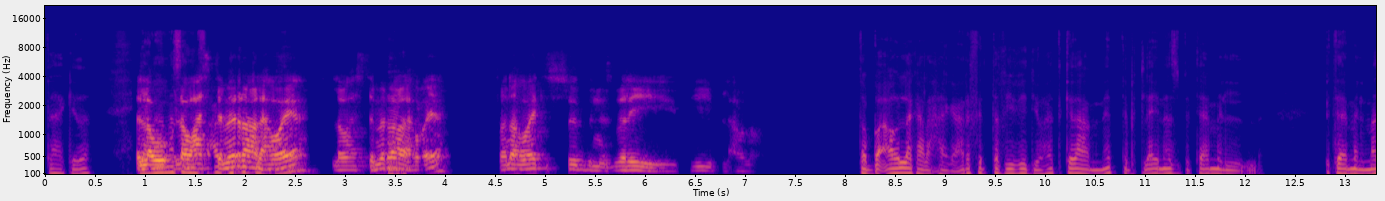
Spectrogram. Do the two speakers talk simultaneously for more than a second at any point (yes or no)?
yes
